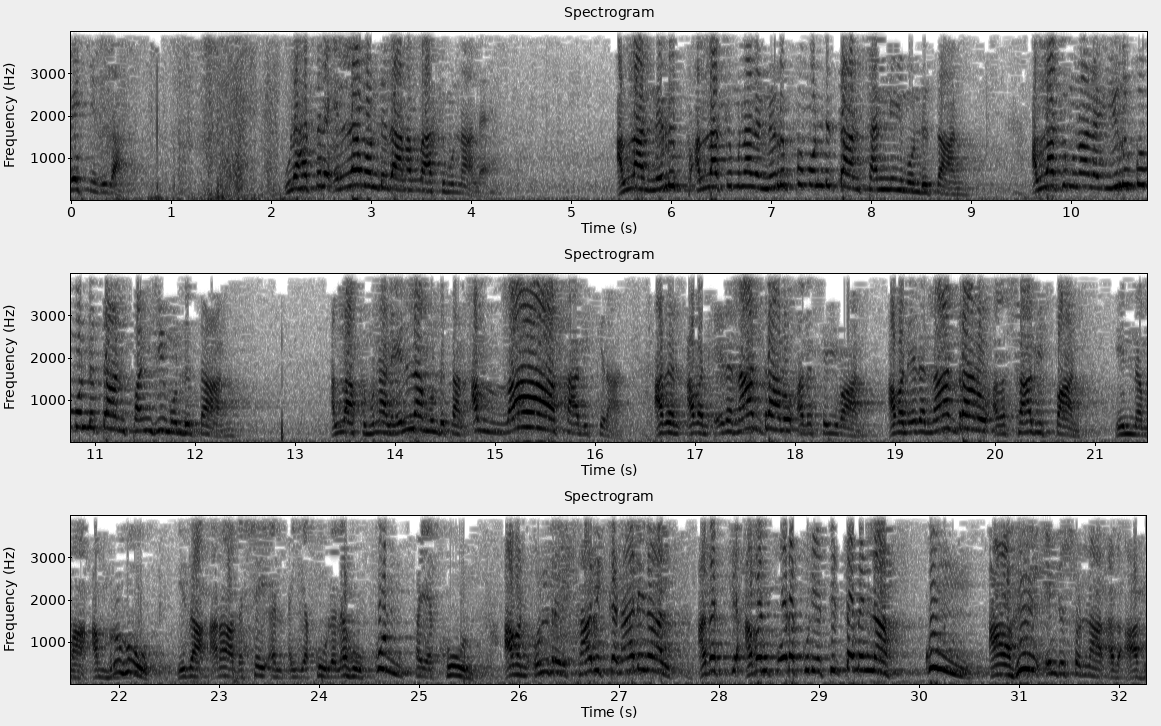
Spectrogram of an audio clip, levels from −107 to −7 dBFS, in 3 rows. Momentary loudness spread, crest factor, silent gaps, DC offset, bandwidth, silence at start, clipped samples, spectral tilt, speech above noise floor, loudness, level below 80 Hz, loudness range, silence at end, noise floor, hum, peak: 12 LU; 10 dB; none; 0.8%; 4 kHz; 0 s; 3%; -9 dB/octave; 28 dB; -9 LUFS; -36 dBFS; 4 LU; 0 s; -37 dBFS; none; 0 dBFS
